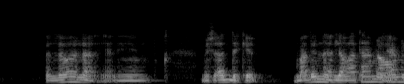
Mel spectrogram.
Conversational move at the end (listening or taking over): listening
